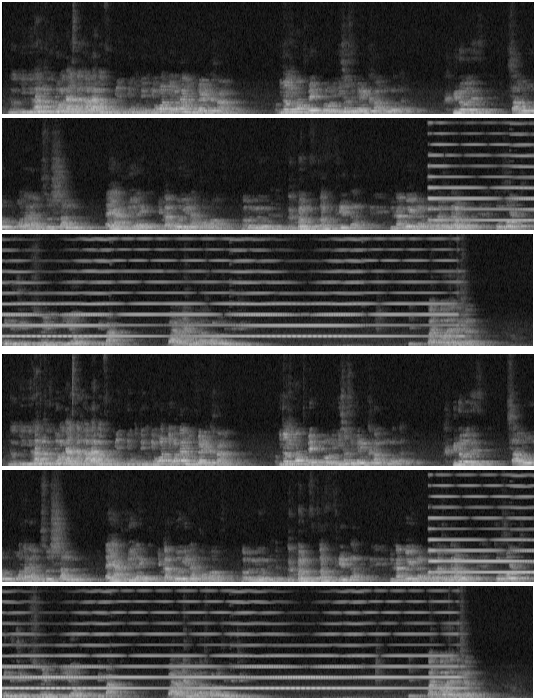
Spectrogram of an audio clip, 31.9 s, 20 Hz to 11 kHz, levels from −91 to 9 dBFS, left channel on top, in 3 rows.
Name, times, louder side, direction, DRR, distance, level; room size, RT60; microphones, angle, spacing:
voice 1, 0.1-2.3 5.4-5.9 12.8-13.1 15.9-16.2 20.8-21.0 24.8-25.1 29.4-30.9, right 1 dB, 35° right, -4 dB, 0.9 m, -31 dB
voice 2, 0.6-4.6 5.5-8.1 8.9-9.6 10.1-12.2 12.7-15.0 15.4-16.0 16.3-17.8 18.4-20.1 20.5-21.0 21.3-23.6 24.6-26.2, equal, 90° right, -2 dB, 1.0 m, -26 dB
sound 1, 19.2-30.4, right 4 dB, 30° left, 0.9 m, -25 dB
4.6 x 2.4 x 4.1 m, 1.1 s
head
